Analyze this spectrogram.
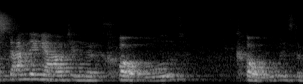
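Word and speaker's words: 口: It is pronounced ko.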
